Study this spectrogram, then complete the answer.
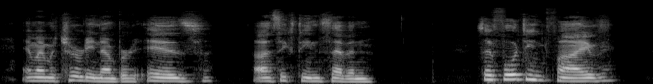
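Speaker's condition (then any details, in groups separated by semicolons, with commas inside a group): Cerebral palsy; speaks fast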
